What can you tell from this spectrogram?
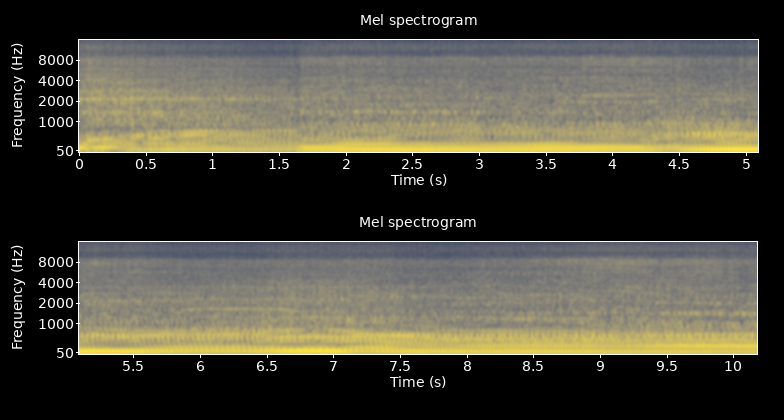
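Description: Mazda Miata's four-cylinder engine running at a high idle on its first start after a full rebuild, its speed stepping up and wandering up and down a few times.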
